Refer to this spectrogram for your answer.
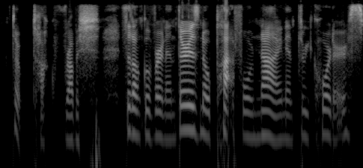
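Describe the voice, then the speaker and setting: A woman's put-on character voice, gruff and fairly low, monotone, at a moderate pace. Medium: read story. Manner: gruff, sneering.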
